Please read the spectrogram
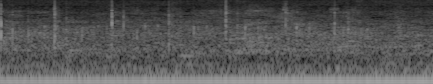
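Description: A steady low hum under a faint murmur of voices, with a few light ticks.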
